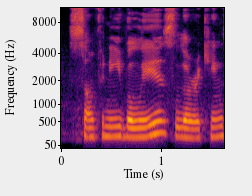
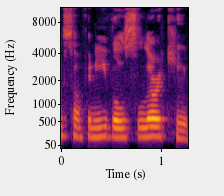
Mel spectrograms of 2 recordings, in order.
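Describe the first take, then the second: First: IS said as a separate word in "something evil is lurking"; full IS. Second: EVIL'S with a Z running into lurking; contracted IS. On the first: Teacher gives the alternative wording, IS in full. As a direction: keep IS uncontracted before lurking. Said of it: "comme si c'était is". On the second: Teacher shows what the singer says, IS contracted. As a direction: squeeze "is" down to a Z on evil. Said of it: "il dit something evil's lurking". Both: Shown as a demonstration.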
